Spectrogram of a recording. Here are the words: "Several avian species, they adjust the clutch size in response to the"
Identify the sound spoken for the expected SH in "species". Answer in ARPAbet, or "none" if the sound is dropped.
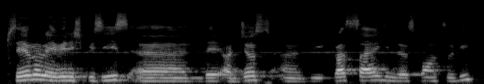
S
